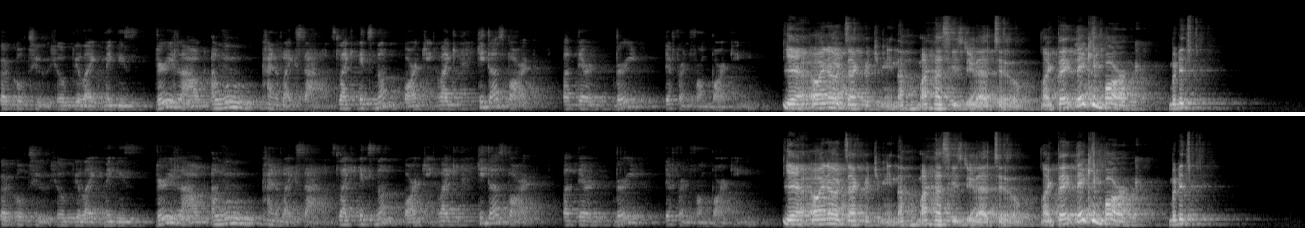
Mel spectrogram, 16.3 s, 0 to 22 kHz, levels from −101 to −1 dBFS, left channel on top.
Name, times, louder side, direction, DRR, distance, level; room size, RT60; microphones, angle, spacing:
voice 1, 0.0-1.6 1.9-6.6 7.0-8.0 8.3-9.4 10.4-10.6 12.0-12.2 13.4-13.7, left 1 dB, 30° left, 5 dB, 6.1 m, -40 dB
voice 2, 9.8-10.7 11.0-14.3 14.6-14.9, equal, 5° right, 2 dB, 2.2 m, -28 dB
25.5 x 23.5 x 9.8 m, 0.97 s
head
